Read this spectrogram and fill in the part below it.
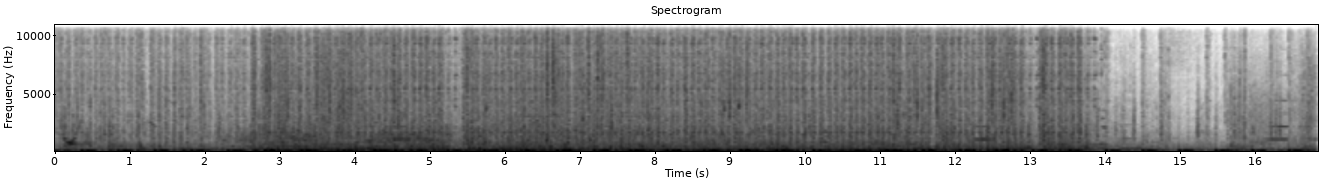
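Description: Sustained heavy automatic gunfire in the shooter game The First Descendant, dense overlapping bursts filling the scene nearly throughout, easing slightly near the end.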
